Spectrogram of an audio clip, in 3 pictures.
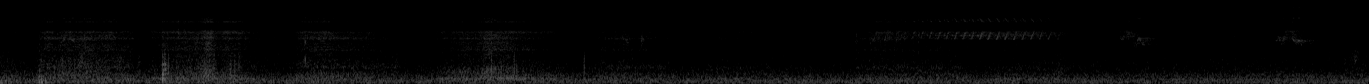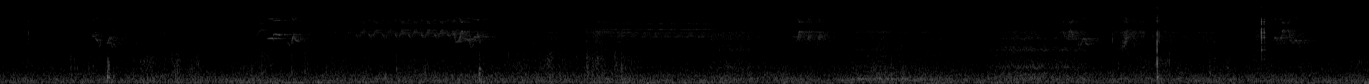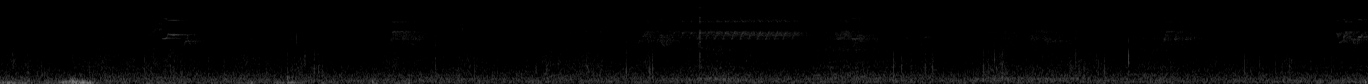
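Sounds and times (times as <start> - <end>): low steady rumble: 0.0 - 41.0
birds chirping and trilling: 8.6 - 11.6, 15.9 - 18.8, 19.7 - 23.1, 23.9 - 25.2, 28.8 - 29.6, 31.2 - 31.8, 33.6 - 39.5, 40.7 - 41.0.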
